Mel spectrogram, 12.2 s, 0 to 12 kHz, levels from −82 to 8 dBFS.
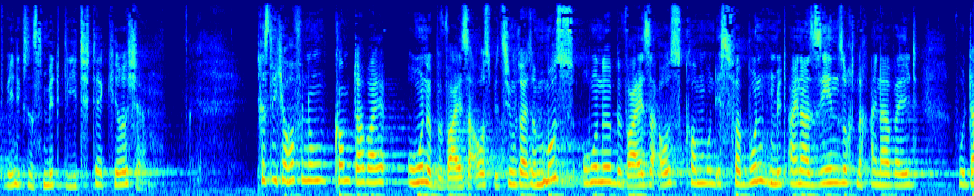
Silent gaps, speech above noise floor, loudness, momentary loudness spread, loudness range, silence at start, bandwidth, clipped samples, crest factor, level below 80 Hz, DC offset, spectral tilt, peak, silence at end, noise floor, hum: none; 31 dB; -23 LUFS; 9 LU; 5 LU; 0 s; 11.5 kHz; under 0.1%; 16 dB; -54 dBFS; under 0.1%; -5 dB/octave; -8 dBFS; 0 s; -54 dBFS; none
